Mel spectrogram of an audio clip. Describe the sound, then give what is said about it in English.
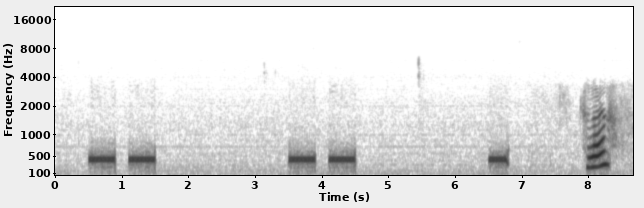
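Telephone ringback tone heard over a phone call: steady mid-pitched beeps in two paired bursts, then a single beep, before a voice answers. “Is it ringing? I don't know. There you go.”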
